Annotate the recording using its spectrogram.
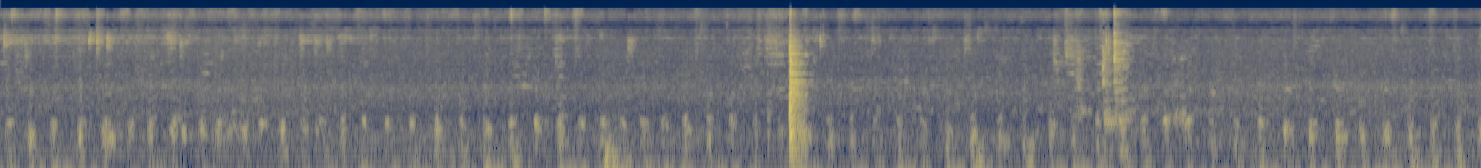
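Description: Malpua frying in a pan of hot oil, a low, irregular crackle of bubbling throughout. A single sharp knock comes about eight seconds in, and a smaller clatter about three seconds later.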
